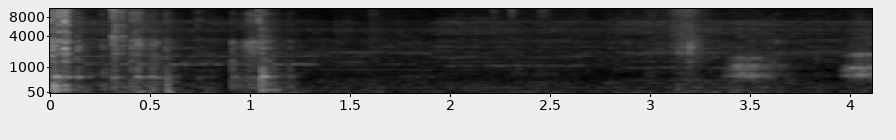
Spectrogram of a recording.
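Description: A few sharp clicks and light knocks in the first second as a small paintbrush is picked out from among others, over faint background music. A short faint sound follows about three seconds in.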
